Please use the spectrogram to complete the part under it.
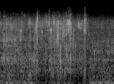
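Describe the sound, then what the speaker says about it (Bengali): Spice paste fries in a pan for a cabbage dish, giving a steady close-up sizzle and crackle with small popping bursts and no talking. "মশলাটা একটু ভালো করে ভাজতে হবে।"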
